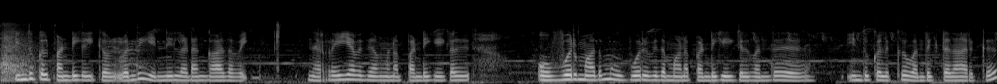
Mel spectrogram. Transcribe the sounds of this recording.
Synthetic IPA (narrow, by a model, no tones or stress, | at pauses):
ɪnd̪ɯkːɐɭpɐɳɖɪɣɐɪkːɐɭʋɐnd̪ɯɛnːɪlːɐɽɐŋɡaːðɐʋɐɪ | nɪrɐjɐʋɪðɐmaːnɐpɐɳɖɪɣɐɪɣɐɭ | ɔʋːɔɾɯmaːðɐmɔʋːɔɾɯʋɪðɐmaːnɐpɐɳɖɪɣɐɪɣɐɭʋɐnd̪ɯ | ɪnd̪ɯkːɐɭɯkːɯʋɐnd̪ɯkɪʈːɐt̪ãːɪɾɯkːɯ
